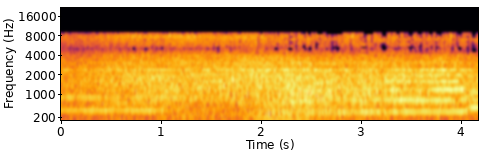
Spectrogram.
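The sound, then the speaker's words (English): Cars whiz along a street in bright daylight, a steady engine rumble with steady humming tones, growing louder about halfway through as a vehicle passes. “Cars are whizzing by.”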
